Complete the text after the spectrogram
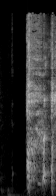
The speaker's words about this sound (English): I went to cough into the mic so that would be like more obvious.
